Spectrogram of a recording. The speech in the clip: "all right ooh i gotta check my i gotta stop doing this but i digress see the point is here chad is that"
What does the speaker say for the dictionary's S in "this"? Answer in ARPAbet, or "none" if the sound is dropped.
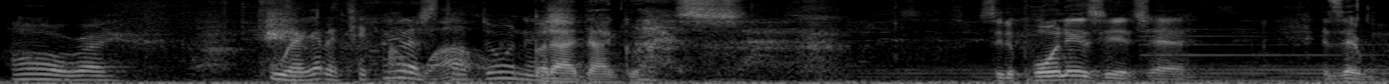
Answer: none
